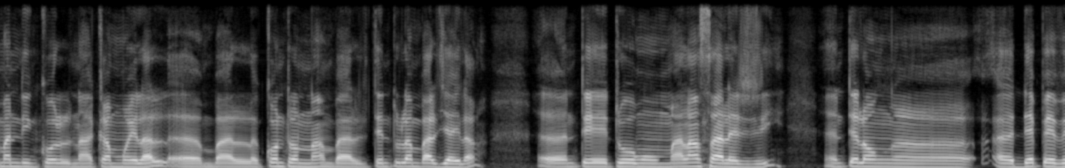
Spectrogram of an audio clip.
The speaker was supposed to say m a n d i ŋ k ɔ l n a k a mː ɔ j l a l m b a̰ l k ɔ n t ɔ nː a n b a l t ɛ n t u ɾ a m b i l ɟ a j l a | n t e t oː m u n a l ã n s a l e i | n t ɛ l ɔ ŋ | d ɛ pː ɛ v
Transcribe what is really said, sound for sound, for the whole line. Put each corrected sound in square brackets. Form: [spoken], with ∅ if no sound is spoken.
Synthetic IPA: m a n d i ŋ k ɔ l n a k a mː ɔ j l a l m b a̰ l k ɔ n t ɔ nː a [m] b a l t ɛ n t u [l] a m b [a] l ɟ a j l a | n t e t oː m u [m] a l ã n s a l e i | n t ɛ l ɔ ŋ | d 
